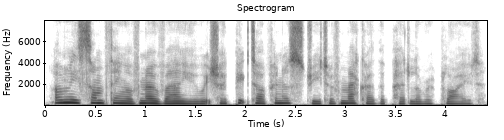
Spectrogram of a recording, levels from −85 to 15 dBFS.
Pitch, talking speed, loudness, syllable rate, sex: 200 Hz, 230 wpm, -16 LUFS, 6.0 syllables/s, female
